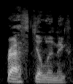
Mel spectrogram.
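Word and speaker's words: Raskulinecz: Here's the correct pronunciation. – Nick. It's just Nick. – Raskolunik. – Raskolunik. Yes.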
